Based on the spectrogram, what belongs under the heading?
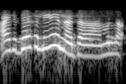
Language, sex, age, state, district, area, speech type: Maithili, female, 30-45, Bihar, Begusarai, rural, conversation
